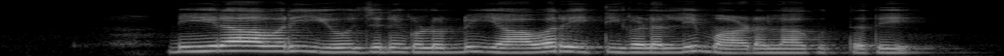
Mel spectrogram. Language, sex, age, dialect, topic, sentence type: Kannada, female, 31-35, Coastal/Dakshin, agriculture, question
